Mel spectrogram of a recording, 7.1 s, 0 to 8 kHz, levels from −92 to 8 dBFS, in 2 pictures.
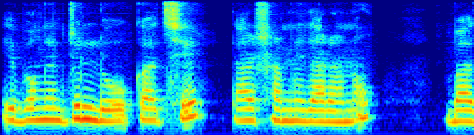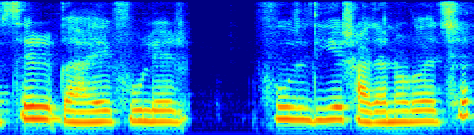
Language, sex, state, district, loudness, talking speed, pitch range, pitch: Bengali, female, Bihar, Katihar, -16 LUFS, 120 wpm, 205-240 Hz, 220 Hz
